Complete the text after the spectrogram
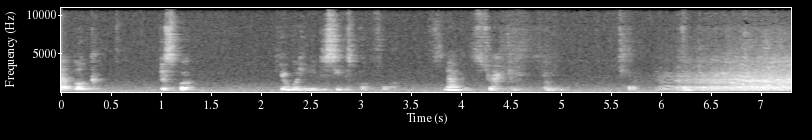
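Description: A young man speaks with animation from a television speaker.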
